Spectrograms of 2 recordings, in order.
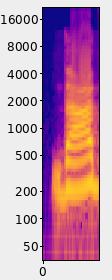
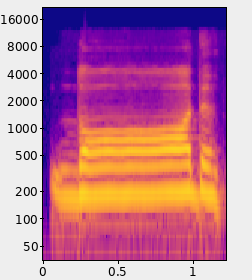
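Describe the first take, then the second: First: The letter is said with a light, thin sound. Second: The letter is said with a heavy, full sound. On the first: The speaker calls it wrong. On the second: The speaker calls it right.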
